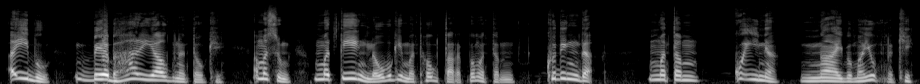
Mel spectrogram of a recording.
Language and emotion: Manipuri, disgusted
